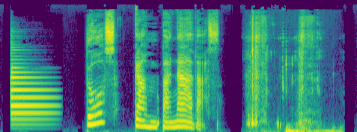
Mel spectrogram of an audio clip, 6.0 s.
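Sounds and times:
speech: 1.4s - 3.7s
wet crunchy chewing of grapes: 4.0s - 5.8s.

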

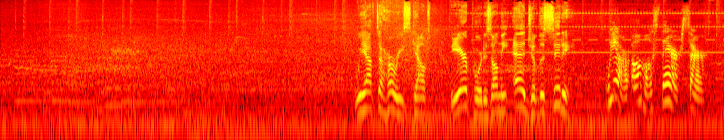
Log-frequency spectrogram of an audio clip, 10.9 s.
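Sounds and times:
light ticks: 0.0s - 6.6s
car driving along a road to the airport: 0.0s - 10.8s
speech: 5.3s - 10.8s.

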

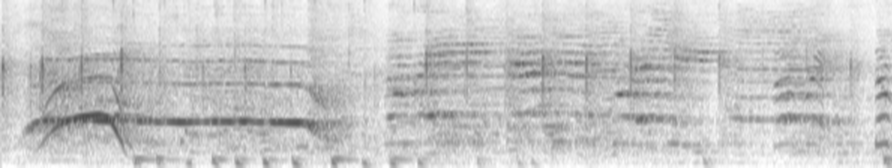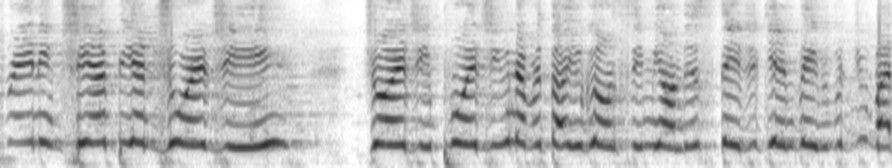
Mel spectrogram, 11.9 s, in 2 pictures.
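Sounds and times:
loud cheers and high whoops: 0.0s - 5.6s
audience applauding: 0.0s - 5.8s
steady rhythmic low thumping: 0.7s - 7.5s
speech: 6.4s - 11.8s.

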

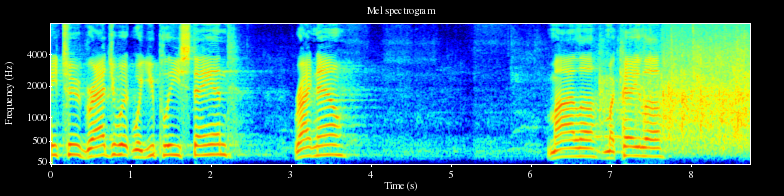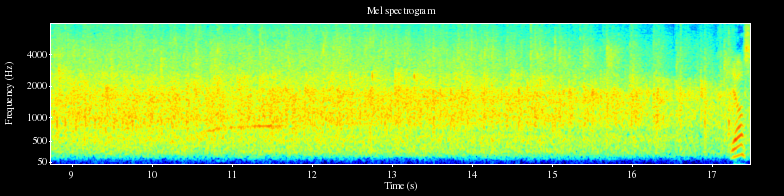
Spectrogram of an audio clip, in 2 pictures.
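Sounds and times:
speech: 0.0s - 2.4s, 3.0s - 3.8s, 6.2s - 7.8s, 17.2s - 17.4s
crowd applause: 6.7s - 17.4s.

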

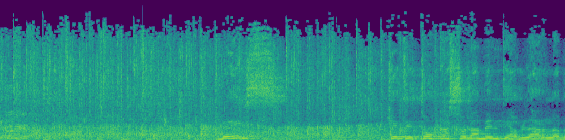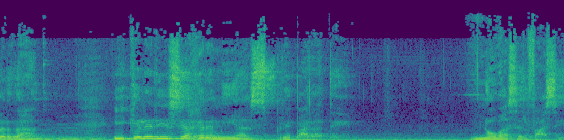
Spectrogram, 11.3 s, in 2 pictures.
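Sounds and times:
loud audience applause: 0.0s - 4.6s
speech: 2.2s - 2.7s, 3.9s - 6.2s, 6.8s - 9.1s, 10.4s - 11.2s.

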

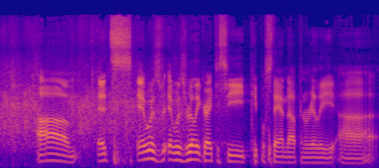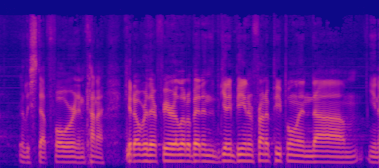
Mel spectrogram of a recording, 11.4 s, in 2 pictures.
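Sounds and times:
audience applause: 0.0s - 3.0s
speech: 0.5s - 11.3s.

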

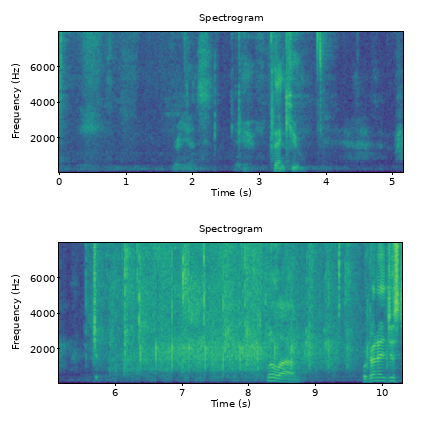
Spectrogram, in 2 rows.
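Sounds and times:
speech: 1.7s - 3.8s, 8.3s - 8.9s, 9.7s - 10.2s
audience applause: 5.6s - 10.2s.

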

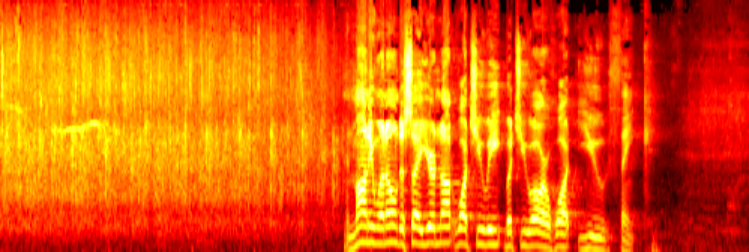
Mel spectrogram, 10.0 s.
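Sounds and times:
audience clapping hands: 0.0s - 5.3s
speech: 4.6s - 8.8s.

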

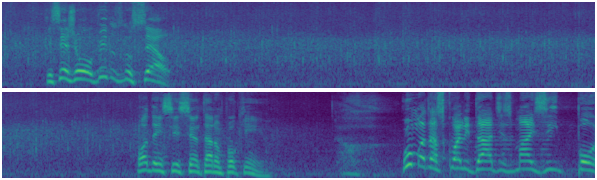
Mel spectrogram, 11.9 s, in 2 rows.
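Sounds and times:
audience applause: 0.0s - 7.6s
speech: 0.4s - 1.8s, 7.3s - 8.7s, 9.9s - 11.8s.

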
